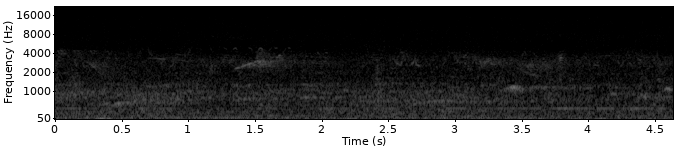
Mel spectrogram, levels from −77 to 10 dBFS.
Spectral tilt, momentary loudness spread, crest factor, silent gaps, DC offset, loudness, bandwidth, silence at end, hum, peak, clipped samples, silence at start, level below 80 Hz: -3 dB/octave; 4 LU; 14 dB; none; under 0.1%; -49 LUFS; 16.5 kHz; 0 s; none; -34 dBFS; under 0.1%; 0 s; -60 dBFS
